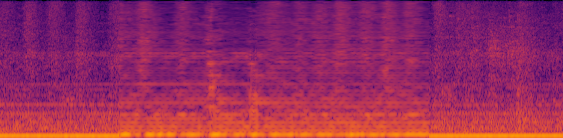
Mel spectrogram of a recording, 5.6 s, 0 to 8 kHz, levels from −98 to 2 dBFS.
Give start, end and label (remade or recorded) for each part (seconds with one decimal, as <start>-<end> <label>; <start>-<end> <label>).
0.0-1.2 recorded; 1.2-4.3 remade; 4.3-5.6 recorded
